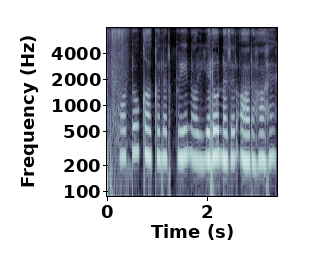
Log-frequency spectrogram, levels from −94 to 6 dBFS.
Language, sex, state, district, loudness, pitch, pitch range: Hindi, female, Himachal Pradesh, Shimla, -16 LUFS, 250 Hz, 240-255 Hz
